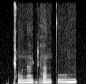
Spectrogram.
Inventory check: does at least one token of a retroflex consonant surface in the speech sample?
yes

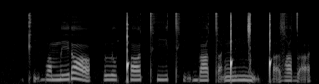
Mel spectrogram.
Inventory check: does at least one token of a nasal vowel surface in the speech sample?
no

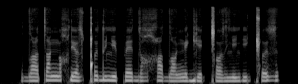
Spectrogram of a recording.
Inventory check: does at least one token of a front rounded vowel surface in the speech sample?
no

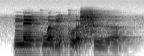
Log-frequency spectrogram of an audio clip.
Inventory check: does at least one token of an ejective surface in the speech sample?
no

